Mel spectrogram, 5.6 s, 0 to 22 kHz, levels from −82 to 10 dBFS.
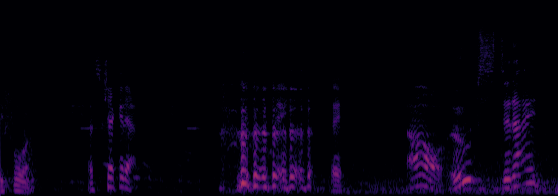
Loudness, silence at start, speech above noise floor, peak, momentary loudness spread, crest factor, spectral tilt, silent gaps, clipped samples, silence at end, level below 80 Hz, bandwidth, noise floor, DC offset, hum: -52 LUFS; 0 s; 24 dB; -32 dBFS; 16 LU; 22 dB; -5 dB/octave; none; under 0.1%; 0 s; -84 dBFS; 15.5 kHz; -76 dBFS; under 0.1%; none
